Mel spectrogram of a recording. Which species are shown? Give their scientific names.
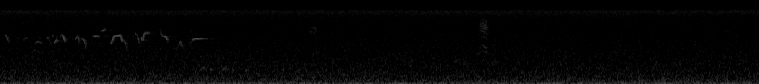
Haemorhous mexicanus, Chlorodrepanis virens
